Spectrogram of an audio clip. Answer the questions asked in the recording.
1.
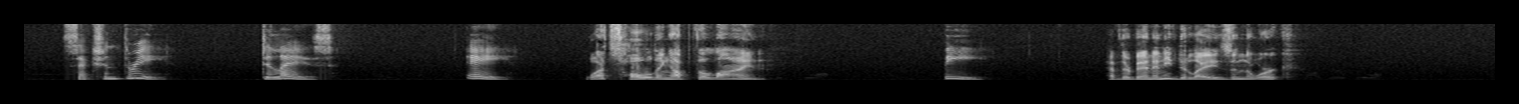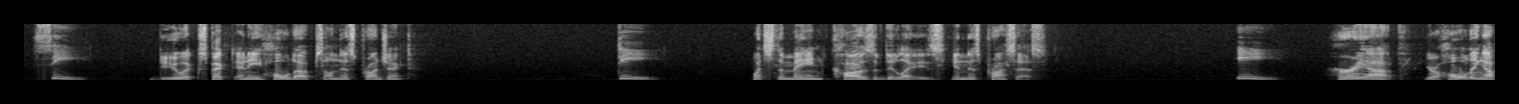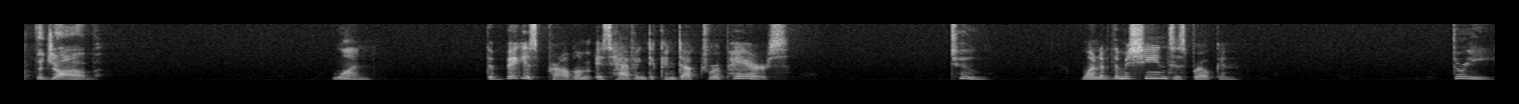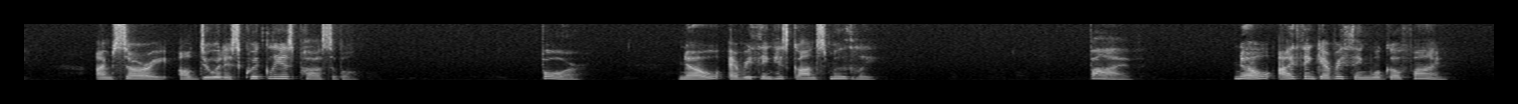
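D: What's the main cause of delays in this process?
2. A: What's holding up the line?
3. E: Hurry up! You're holding up the job!
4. B: Have there been any delays in the work?
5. C: Do you expect any holdups on this project?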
